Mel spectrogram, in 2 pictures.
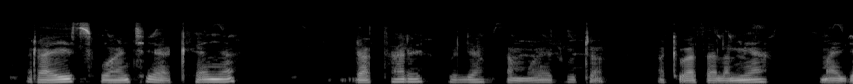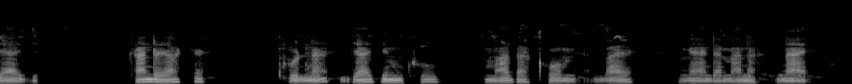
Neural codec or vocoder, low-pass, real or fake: none; 7.2 kHz; real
